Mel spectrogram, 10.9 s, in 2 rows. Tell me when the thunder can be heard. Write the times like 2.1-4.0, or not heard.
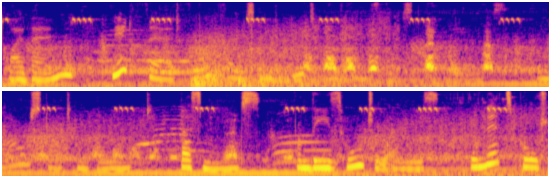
1.8-4.7.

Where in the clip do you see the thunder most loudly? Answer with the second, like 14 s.
2 s.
